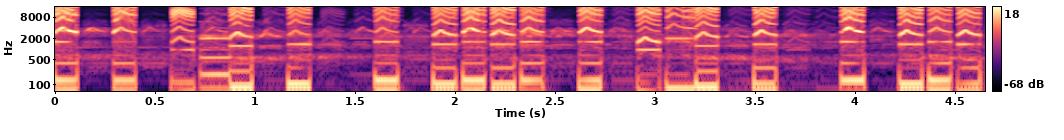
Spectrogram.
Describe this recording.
FunkySynth Squeaking-hiphop 103bpm
This is a squeaking sequenced synth layered to an organ-like sound.
2 bar, 103 bpm
The sound is part of pack containing the most funky patches stored during a sessions with the new virtual synthesizer FM8 from Native Instruments.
